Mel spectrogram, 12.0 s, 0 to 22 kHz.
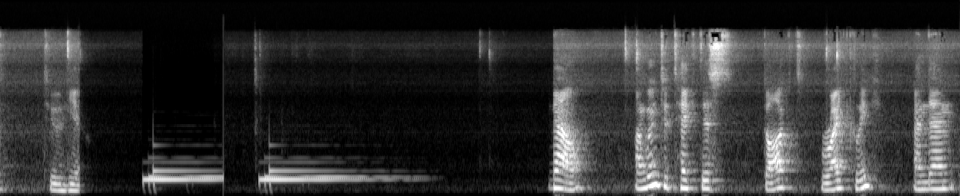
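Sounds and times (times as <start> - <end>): electronic chime note: 1.8 - 5.0
mouse clicks: 6.0 - 6.2.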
